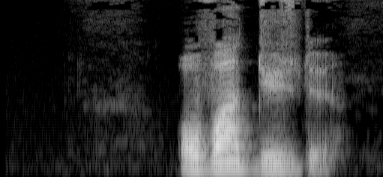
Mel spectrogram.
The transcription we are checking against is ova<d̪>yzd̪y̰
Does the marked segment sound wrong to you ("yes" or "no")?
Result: no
